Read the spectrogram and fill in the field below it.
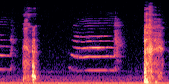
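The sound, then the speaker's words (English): A pet cat meows two times, once near the start and again near the end, with a quieter drawn-out tonal cry in between, with no talking. “If you can still hear our cat, apologies.”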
